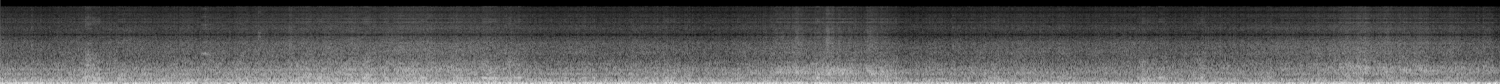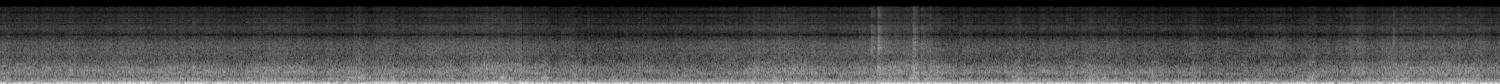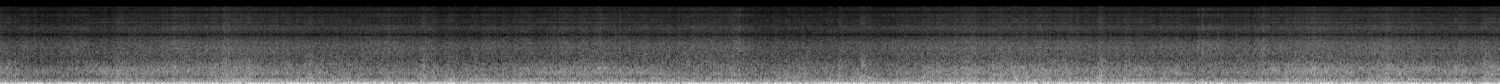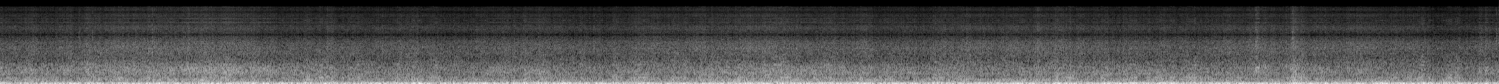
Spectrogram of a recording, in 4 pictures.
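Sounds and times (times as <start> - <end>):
rushing noise: 0.0 - 59.9
train wheels rumbling: 0.0 - 59.9.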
